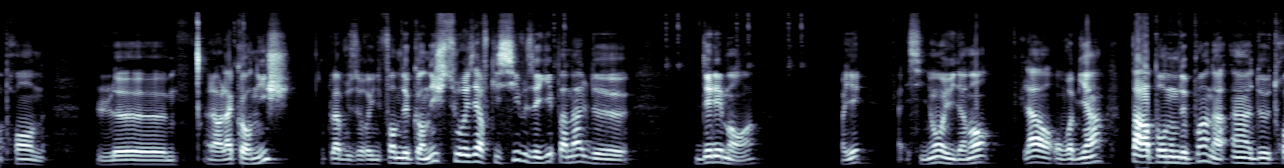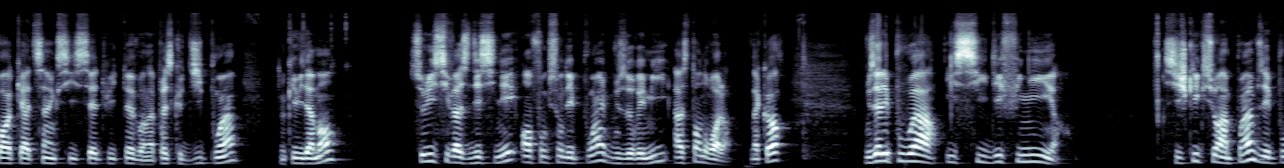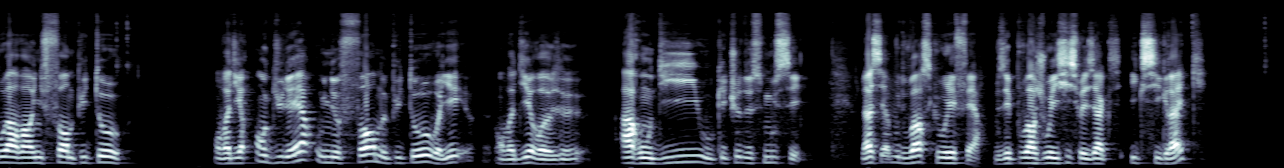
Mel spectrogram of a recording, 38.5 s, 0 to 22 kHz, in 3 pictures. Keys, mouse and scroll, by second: 6.0-9.1 drag, 9.1-16.1 middle drag, 16.1-25.7 drag, 27.1-38.5 drag.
